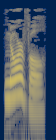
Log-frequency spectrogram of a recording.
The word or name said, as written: norvel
